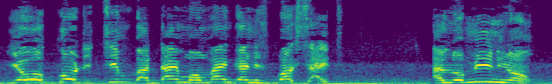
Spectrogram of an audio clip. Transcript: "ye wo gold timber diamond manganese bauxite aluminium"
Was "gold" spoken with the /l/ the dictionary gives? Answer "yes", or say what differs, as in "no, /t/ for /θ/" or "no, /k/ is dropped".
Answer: no, /l/ is dropped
